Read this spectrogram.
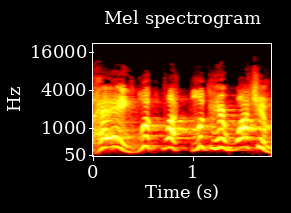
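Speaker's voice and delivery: loud yelling with laughter.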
